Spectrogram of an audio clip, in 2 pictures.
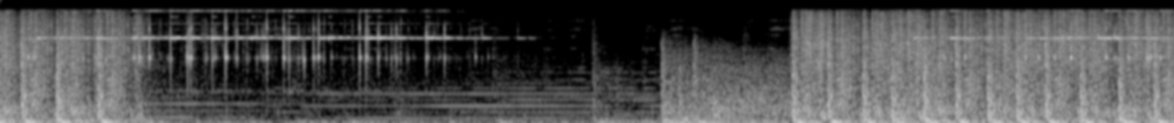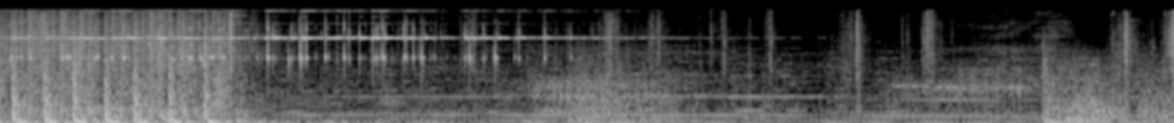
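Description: Gunfire rattles in the Project Zomboid video game as fast, repeated shots pile into sustained bursts, loud and close, while a steady beeping alarm tone runs underneath.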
